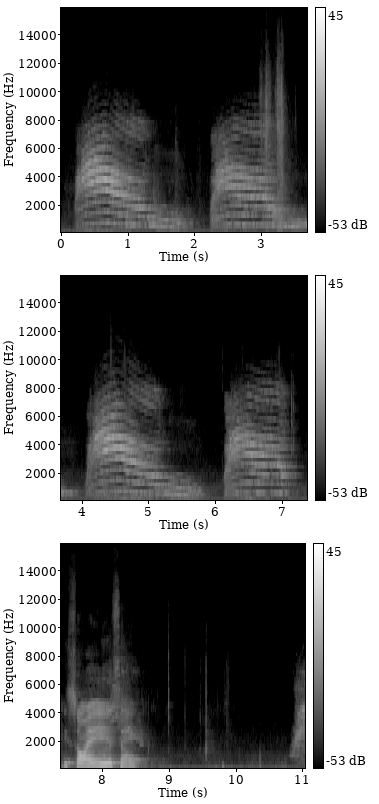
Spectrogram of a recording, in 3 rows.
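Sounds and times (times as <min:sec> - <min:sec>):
cat meowing: 0:00.2 - 0:07.3, 0:10.8 - 0:11.0.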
